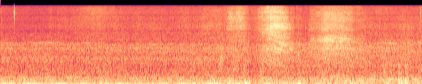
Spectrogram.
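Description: Steady low hum of room noise in a darkened nursery. About halfway in there are two soft bumps and a brief rustle.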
